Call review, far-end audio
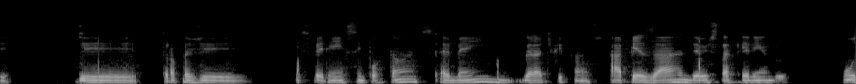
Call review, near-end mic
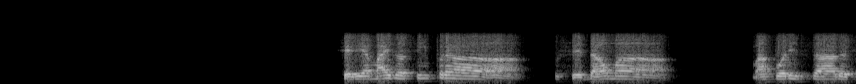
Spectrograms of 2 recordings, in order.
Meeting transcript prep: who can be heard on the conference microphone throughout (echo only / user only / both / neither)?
user only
